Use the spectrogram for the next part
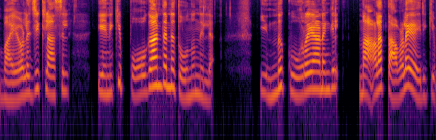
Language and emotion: Malayalam, disgusted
